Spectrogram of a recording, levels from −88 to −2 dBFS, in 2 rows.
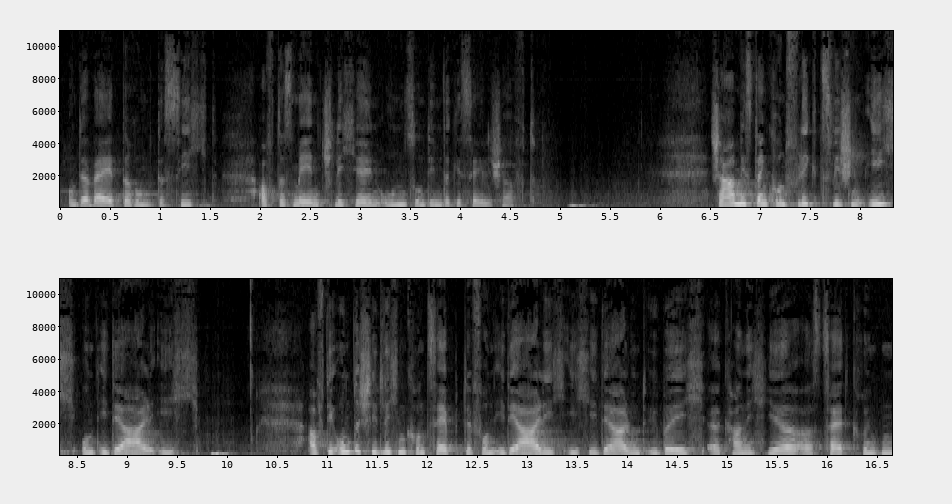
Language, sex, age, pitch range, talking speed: German, female, 50-69, 185-235 Hz, 125 wpm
